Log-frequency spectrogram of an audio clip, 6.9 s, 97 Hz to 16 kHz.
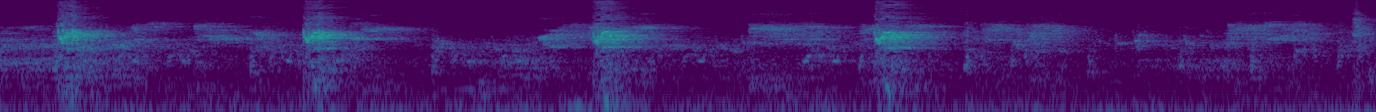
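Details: Budgerigars chattering, with loud harsh squawks recurring roughly every 1.3 to 1.5 seconds over a steady background of high warbled twittering.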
